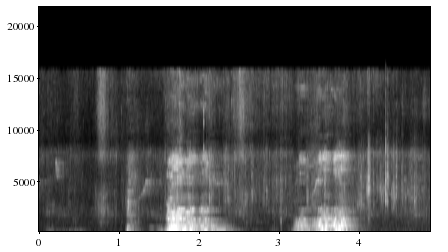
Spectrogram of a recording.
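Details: Two Dachshunds in a garden in Phuket; two drawn-out, harmonic barks about a second and a half apart follow a short sharp sound, with low background noise.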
